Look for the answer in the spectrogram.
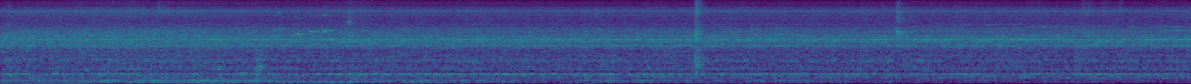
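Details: Steady broadband rumble and hiss with a low droning hum throughout, and no animal voices heard.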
